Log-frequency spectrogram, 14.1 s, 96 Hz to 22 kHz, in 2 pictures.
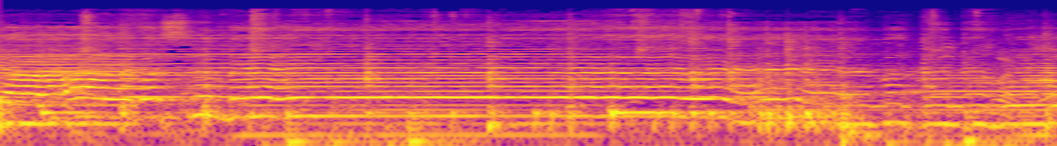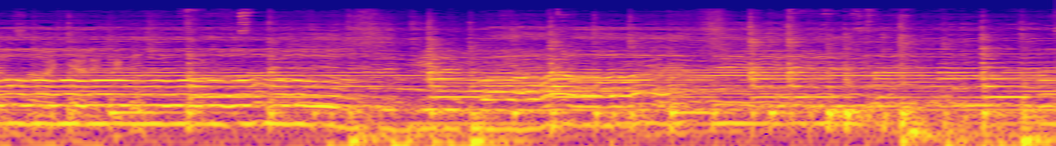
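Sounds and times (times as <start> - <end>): held harmonium: 0.0 - 14.0
tabla rhythm: 0.0 - 14.0.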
